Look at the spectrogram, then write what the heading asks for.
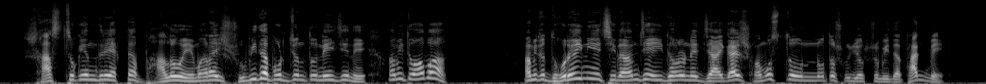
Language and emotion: Bengali, surprised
